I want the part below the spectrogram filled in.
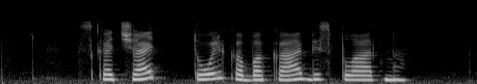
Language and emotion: Russian, neutral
